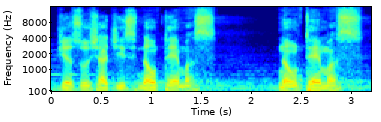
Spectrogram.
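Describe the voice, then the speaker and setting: Emphatic Brazilian pastor preaching. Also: male voice, fairly low pitch, monotone, measured pace, over music. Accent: Brazilian Portuguese. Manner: emphatic, repetitive preaching with rising declarations. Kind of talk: sermon.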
